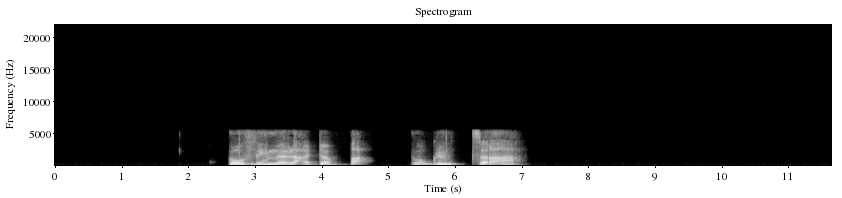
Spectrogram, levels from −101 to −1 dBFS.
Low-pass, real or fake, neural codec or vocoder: 5.4 kHz; fake; codec, 24 kHz, 0.9 kbps, WavTokenizer, medium speech release version 1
